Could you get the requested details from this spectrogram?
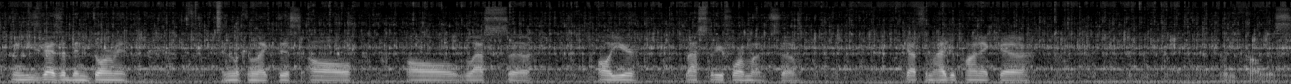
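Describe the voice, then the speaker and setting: A man's voice: on the low side, noisy background. A man giving a casual, rambling walk-through of his home garden outdoors, with frequent fillers and self-corrections.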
